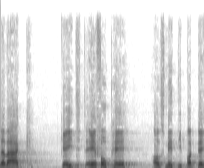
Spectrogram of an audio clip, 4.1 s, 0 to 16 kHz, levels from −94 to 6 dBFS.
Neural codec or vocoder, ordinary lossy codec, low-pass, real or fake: vocoder, 44.1 kHz, 128 mel bands every 512 samples, BigVGAN v2; none; 14.4 kHz; fake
